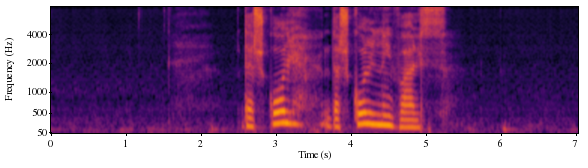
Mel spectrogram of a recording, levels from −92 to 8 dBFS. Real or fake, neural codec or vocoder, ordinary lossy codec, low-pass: fake; codec, 16 kHz, 4 kbps, FunCodec, trained on LibriTTS, 50 frames a second; none; none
